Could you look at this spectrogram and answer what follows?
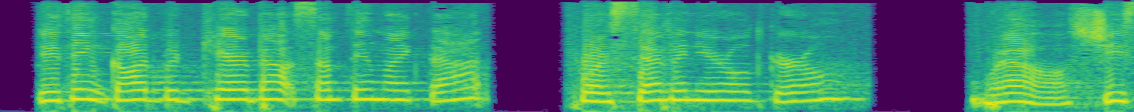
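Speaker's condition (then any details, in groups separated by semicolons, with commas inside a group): No condition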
